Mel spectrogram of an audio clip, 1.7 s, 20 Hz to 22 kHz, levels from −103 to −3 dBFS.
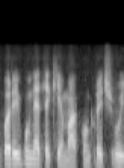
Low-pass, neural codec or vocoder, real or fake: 7.2 kHz; codec, 16 kHz, about 1 kbps, DyCAST, with the encoder's durations; fake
